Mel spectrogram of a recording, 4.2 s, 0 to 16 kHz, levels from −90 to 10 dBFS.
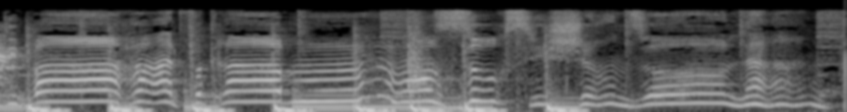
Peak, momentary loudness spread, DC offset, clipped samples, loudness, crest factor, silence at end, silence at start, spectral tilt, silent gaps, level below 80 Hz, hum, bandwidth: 0 dBFS; 9 LU; 0.3%; under 0.1%; -17 LUFS; 16 dB; 0 s; 0 s; -5 dB/octave; none; -20 dBFS; none; 11.5 kHz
